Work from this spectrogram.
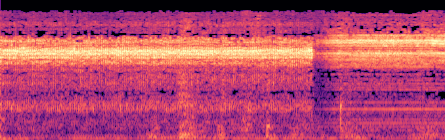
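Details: Japanese cicadas give a steady, shrill, high buzz that runs unbroken, then abruptly shifts to a slightly higher, thinner drone just after three seconds, with faint low rustling beneath.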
